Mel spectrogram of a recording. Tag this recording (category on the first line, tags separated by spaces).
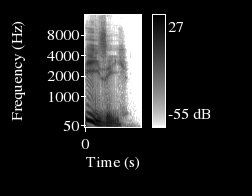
Speech > Solo speech
Neumann word Mid-20s singletake Tascam voice Single-take oneshot Vocal NPC smug FR-AV2 U67 Voice-acting cocky talk sarcastic Human Video-game Man Male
